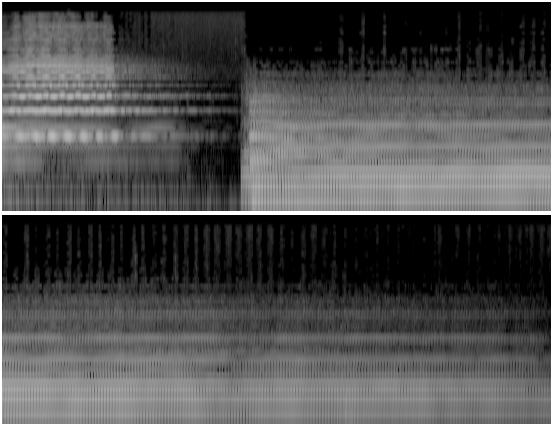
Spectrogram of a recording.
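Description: Classical music for cello and piano, likely the close of a piece. A bright chord rings and fades, then about two and a half seconds in a long, low chord is held and slowly dies away.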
